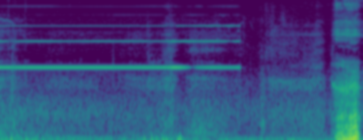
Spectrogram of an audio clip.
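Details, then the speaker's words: Old tractor with new plugs, choke out at half throttle while trying to start: thin steady high-pitched electronic beep for several seconds, cause unknown; owner then suspects the starter failed. "something happened something happening to that I don't know why that's beeping"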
